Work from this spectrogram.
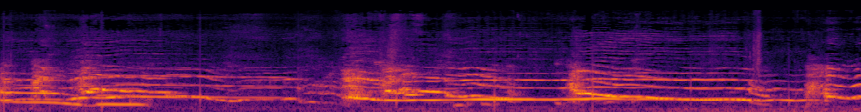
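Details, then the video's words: Alaskan Malamute puppy Alyeska howls along to a playback of Malamute and Husky howls; long drawn, wavering tones that slide down and then hold steady, with overlapping voices rising and breaking in bursts and a rich, ringing quality. "Malamute & Husky Howl With Malamute Puppy!"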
